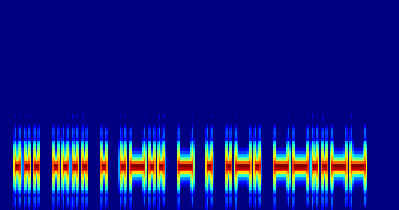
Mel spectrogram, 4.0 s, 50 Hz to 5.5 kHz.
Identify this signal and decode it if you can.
Morse code, heard as a keyed tone, about 25 wpm, 600 Hz. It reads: SHELTER,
